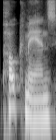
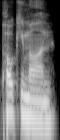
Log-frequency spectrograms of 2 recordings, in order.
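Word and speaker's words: Pokémon: Things like Pokemans instead of Pokemon, RuneScape instead of RuneScape, and so on.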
